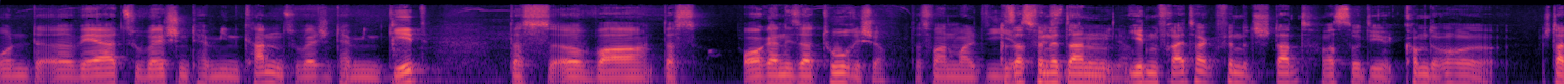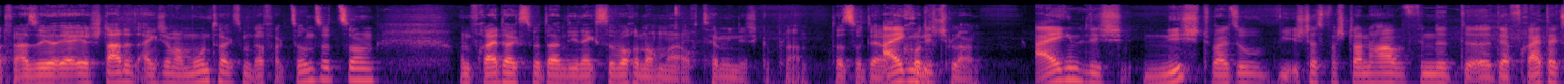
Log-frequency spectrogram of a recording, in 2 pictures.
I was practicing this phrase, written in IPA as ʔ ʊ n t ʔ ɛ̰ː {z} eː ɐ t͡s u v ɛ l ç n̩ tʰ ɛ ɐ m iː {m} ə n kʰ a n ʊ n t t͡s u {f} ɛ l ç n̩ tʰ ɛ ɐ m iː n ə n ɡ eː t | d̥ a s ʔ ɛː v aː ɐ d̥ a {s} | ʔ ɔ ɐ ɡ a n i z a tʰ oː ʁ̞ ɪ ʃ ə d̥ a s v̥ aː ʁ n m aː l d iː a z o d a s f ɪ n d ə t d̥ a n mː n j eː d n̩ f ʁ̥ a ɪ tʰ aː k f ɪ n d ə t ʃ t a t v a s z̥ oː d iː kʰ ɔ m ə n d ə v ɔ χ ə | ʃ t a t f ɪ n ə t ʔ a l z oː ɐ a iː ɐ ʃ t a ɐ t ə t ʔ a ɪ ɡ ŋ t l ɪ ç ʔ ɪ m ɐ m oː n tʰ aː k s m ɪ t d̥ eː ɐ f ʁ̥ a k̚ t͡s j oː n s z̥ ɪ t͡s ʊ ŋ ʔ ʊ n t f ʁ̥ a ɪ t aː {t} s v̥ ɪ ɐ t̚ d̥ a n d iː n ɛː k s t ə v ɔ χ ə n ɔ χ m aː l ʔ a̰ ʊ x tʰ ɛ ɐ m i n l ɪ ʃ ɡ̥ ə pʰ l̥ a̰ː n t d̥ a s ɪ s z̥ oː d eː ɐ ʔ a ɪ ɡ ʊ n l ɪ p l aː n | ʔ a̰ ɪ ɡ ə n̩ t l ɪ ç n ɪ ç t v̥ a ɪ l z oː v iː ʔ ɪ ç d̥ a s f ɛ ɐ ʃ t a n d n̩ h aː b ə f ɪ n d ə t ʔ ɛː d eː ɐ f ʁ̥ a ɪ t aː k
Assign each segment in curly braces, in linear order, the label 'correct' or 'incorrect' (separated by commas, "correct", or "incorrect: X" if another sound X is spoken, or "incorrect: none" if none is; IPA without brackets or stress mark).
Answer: incorrect: v, incorrect: n, incorrect: v, correct, incorrect: k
